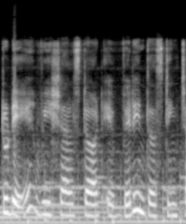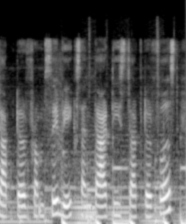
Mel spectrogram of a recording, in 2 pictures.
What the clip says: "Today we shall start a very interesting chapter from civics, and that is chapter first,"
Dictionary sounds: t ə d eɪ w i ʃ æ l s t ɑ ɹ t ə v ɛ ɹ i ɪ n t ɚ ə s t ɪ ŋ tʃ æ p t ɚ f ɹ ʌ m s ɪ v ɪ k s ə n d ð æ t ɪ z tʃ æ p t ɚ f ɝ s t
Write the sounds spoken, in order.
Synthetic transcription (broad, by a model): t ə d eɪ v i ʃ æ l s t ɑ ɹ t ə v ɛ ɹ i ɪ n t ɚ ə s t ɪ ŋ tʃ æ p t ɚ f ɹ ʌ m s ɪ v ɪ k s ə n d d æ t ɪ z tʃ æ p t ɚ f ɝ s t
